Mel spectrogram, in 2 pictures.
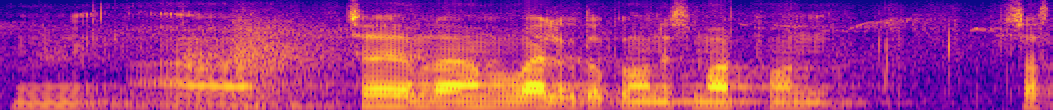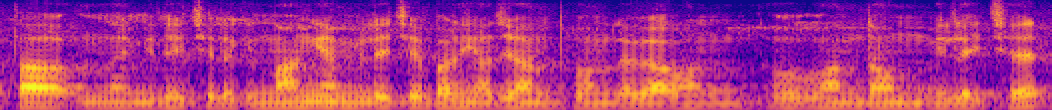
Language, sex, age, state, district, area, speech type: Maithili, male, 18-30, Bihar, Begusarai, rural, spontaneous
